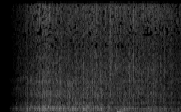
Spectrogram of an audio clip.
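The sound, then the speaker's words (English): Elk burgers, made from elk from Jackson, sizzle on a grill at a house in the mountains just outside Santa Barbara, California. It is a steady, dense crackling hiss with fine popping that starts abruptly and holds at an even level throughout, with no voices. “He's grilling up some elk burgers.”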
